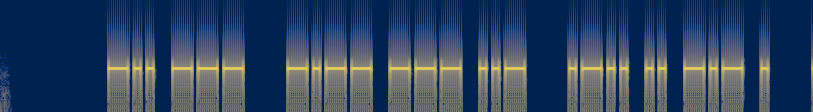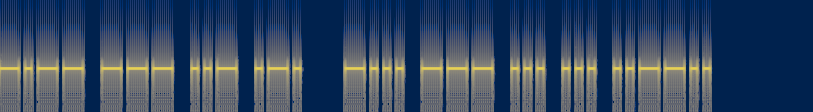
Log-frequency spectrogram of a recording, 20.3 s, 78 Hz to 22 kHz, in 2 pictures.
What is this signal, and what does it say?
Morse code, heard as a keyed tone, about 15 wpm, 700 Hz. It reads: DO YOU LIKE YOUR BOSS?
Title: Sentences from Top 1000 Words - Review Part 4 - 15wpm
